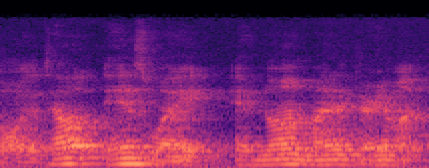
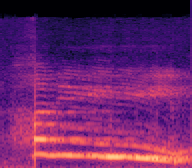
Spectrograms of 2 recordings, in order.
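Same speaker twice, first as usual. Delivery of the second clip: loud, high booming honey; loud drawn-out high call; 4 dB louder than usual. Acted. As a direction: boom to remind them. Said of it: "boomed Frankenpoo".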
